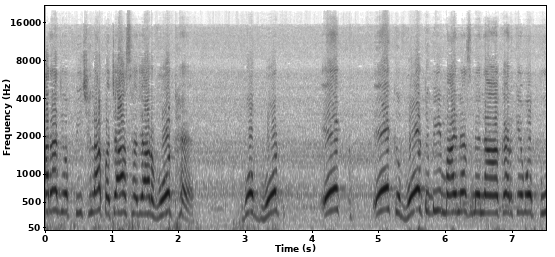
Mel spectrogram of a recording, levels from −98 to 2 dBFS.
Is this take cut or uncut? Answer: uncut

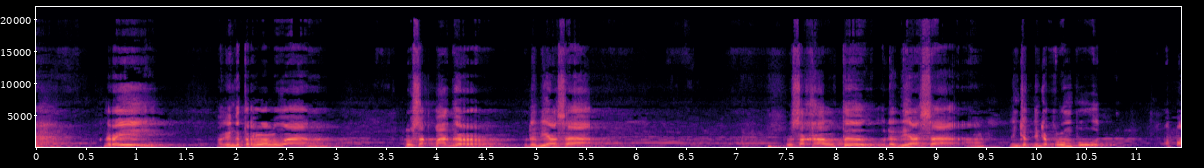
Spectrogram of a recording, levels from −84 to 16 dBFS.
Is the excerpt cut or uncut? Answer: uncut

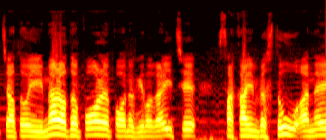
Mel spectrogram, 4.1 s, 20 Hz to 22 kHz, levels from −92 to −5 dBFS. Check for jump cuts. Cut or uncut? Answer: uncut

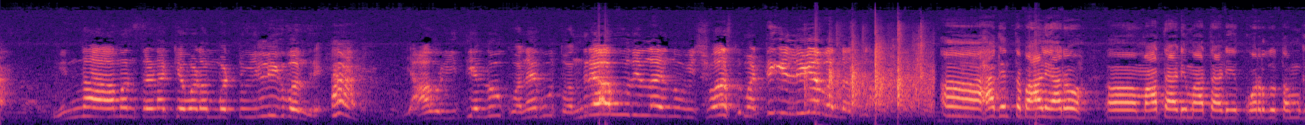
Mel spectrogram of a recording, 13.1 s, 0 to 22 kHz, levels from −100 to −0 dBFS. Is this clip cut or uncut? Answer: cut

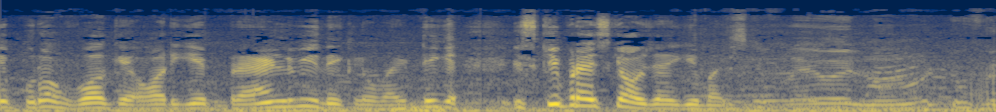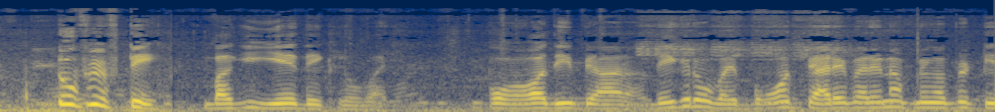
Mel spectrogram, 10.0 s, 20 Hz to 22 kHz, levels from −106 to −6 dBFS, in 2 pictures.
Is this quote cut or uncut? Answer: uncut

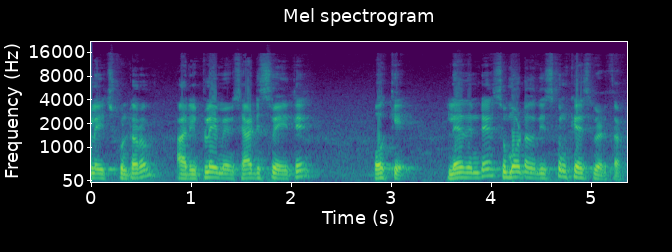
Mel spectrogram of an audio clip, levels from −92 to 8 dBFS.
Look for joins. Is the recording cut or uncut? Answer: uncut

